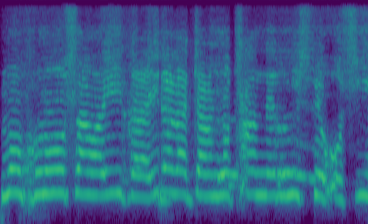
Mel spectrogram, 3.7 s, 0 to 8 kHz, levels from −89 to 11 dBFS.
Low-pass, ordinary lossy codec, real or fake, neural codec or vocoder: 7.2 kHz; AAC, 48 kbps; fake; codec, 32 kHz, 1.9 kbps, SNAC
